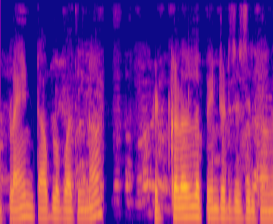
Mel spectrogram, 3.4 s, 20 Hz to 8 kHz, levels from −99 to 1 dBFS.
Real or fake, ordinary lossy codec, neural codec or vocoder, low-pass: real; none; none; 7.2 kHz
